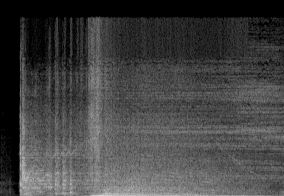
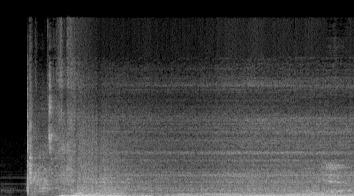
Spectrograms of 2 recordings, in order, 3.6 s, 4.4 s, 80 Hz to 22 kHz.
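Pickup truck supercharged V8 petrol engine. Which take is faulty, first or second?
first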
